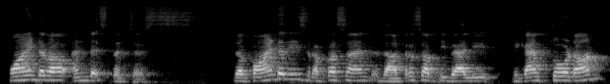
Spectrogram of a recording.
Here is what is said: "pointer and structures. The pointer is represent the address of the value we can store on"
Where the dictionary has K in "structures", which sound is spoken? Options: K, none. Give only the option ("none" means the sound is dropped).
none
